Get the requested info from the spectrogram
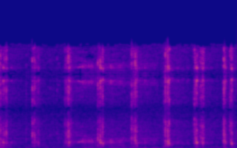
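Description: Horse hoofbeats: a run of quick, irregular clip-clop strikes, a few each second.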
